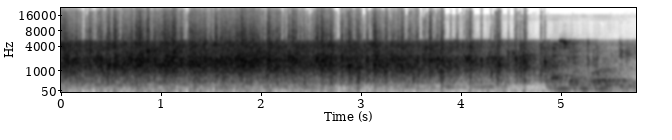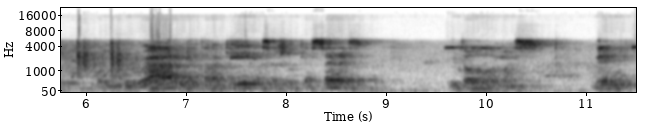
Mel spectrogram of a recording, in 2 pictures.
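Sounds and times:
audience applause: 0:00.0 - 0:06.5
speech: 0:07.2 - 0:09.0, 0:09.6 - 0:11.4.

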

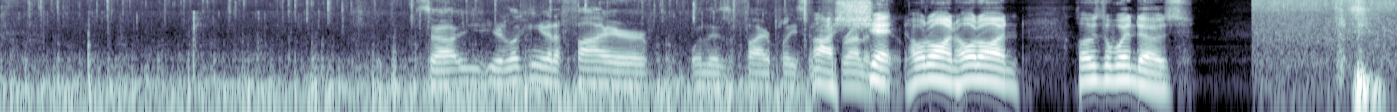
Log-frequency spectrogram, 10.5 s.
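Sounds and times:
rain falling: 0:00.0 - 0:06.7, 0:09.4 - 0:10.4
speech: 0:03.2 - 0:09.0.

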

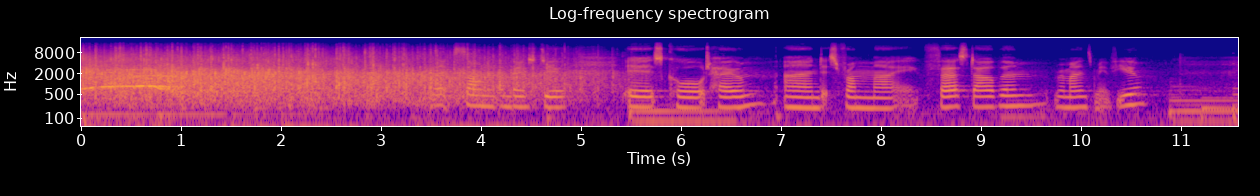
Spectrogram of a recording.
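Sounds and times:
audience on the Red Barn stage applauding: 0:00.0 - 0:05.5
speech: 0:03.9 - 0:11.5.

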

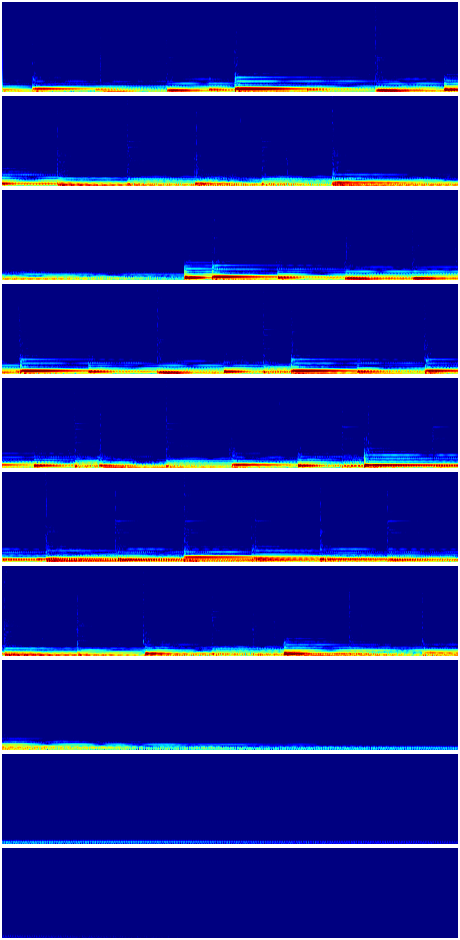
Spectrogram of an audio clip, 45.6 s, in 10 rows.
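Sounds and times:
instrumental music: 0:00.0 - 0:36.4.

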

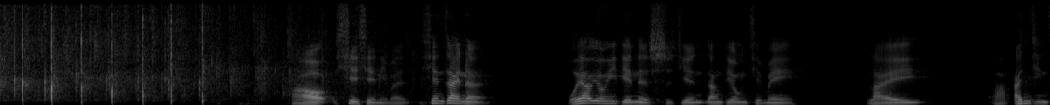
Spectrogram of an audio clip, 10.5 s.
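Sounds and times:
audience clapping hands: 0:00.0 - 0:04.3
speech: 0:02.9 - 0:05.0, 0:05.7 - 0:08.0, 0:08.7 - 0:09.3, 0:09.9 - 0:10.4.

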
